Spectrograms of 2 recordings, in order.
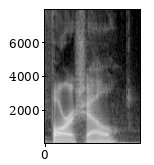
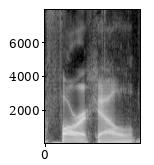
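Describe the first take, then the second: First: The middle consonant is a soft sh sound. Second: The middle consonant is a hard k sound. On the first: This is the form used years earlier. The speaker calls it wrong. "I used to fa- say Forashel" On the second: This is the form from a pronunciation guide. The speaker calls it right. "I say Forakel because that's how I was told to say it in a video"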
